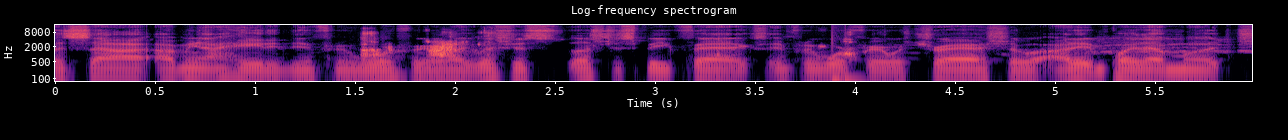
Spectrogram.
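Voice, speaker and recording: A medium-pitched male voice with a Louisiana accent. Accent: Southern US (Louisiana). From US South (Denham Springs, Louisiana). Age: 20s. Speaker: gaming podcast co-host, esports player. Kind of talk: casual chat.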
